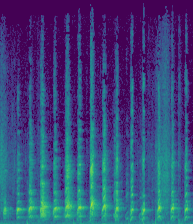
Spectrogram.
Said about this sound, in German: So, jetzt sind wir hier an so einer Art Hühnerstall.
